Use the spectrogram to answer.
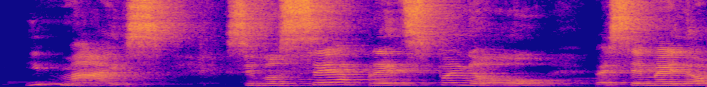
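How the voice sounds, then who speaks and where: Speaking at a fairly slow pace with ordinary pitch variation, a woman is heard with audible room echo and noticeable background noise. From Brazil. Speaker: school Spanish teacher. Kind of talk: online lesson.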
